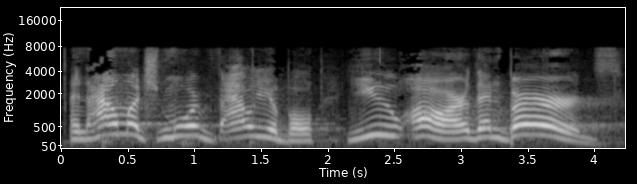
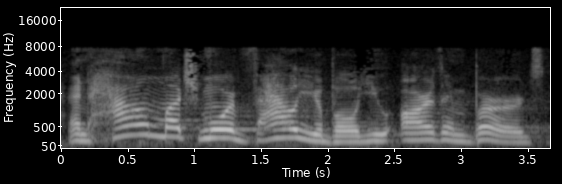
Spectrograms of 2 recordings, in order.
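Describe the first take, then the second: First: "much more valuable" pressed hard and loud; emphatic reading. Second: Said in the usual way. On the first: Shown as a demonstration. Preacher stressing the verse to the congregation, loud emphasis. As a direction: lean on the comparison.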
